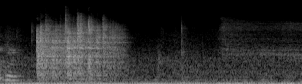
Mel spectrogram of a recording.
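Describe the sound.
Dice rattle as they are rolled from a dice pool for a tabletop role-playing game: a short, bright clattering burst that fades into quieter background noise.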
